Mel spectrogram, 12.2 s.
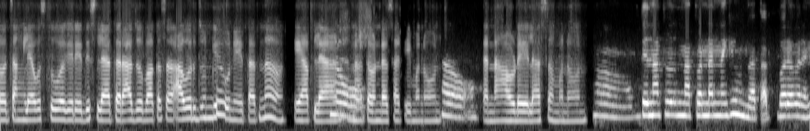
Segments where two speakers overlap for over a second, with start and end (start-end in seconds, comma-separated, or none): none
